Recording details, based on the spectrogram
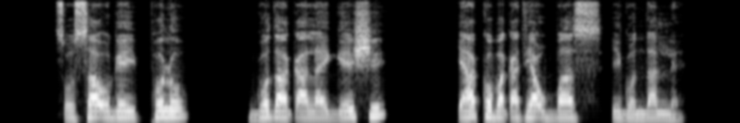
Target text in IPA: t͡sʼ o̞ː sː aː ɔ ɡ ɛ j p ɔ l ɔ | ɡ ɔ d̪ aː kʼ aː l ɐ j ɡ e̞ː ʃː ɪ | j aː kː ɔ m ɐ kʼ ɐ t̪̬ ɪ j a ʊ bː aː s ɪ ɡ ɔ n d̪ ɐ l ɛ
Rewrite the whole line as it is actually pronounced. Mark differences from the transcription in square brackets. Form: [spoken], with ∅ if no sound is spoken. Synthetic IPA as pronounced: t͡sʼ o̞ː sː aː ɔ ɡ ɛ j p ɔ l ɔ | ɡ ɔ d̪ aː kʼ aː l ɐ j ɡ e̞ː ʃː ɪ | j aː kː ɔ [b] ɐ kʼ ɐ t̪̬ ɪ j a ʊ bː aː s ɪ ɡ ɔ n d̪ ɐ [lː] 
